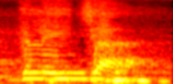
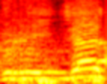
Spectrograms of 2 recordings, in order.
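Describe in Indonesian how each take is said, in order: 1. Konsonan di tengah diganti dengan bunyi l. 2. Konsonan di tengah adalah bunyi r yang jelas.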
